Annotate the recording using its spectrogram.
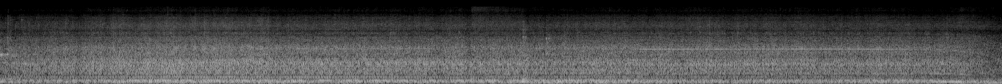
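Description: Scania hook-lift truck's diesel engine running steadily while the hook arm pulls the tipped container down onto the truck bed. A thin high-pitched whine joins for about two seconds past the middle.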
